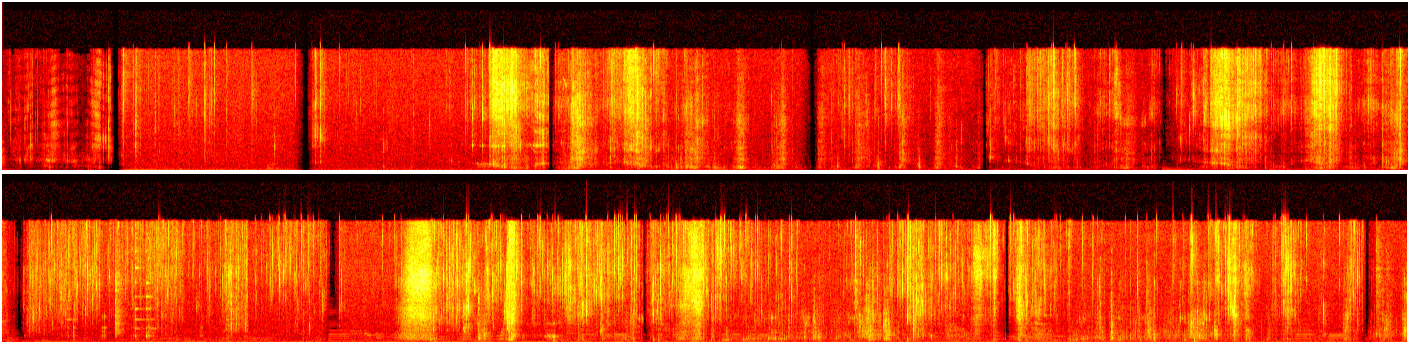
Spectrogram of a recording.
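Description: Close-miked ASMR eating: chewing and crunching of spicy instant noodles and crisp fried food in short, irregular bursts, broken by a few brief gaps.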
